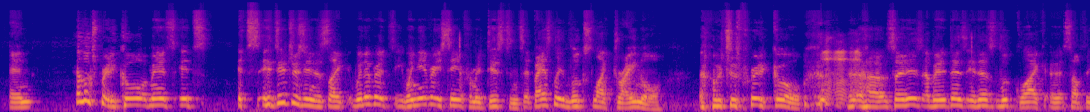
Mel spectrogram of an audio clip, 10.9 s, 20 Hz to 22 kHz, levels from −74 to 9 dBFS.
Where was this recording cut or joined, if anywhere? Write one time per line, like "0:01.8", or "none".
none

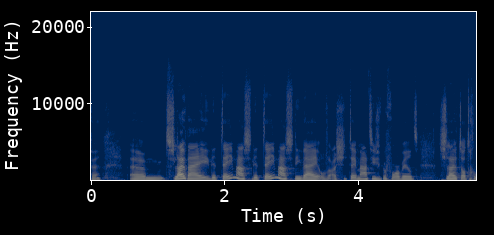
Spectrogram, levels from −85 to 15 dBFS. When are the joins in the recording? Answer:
0:01.4
0:02.4
0:04.3

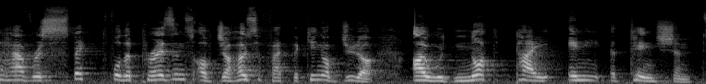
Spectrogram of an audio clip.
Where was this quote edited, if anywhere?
none

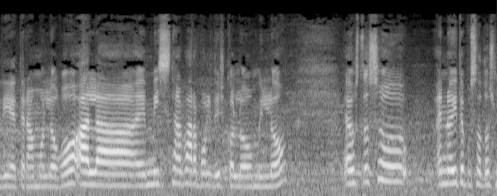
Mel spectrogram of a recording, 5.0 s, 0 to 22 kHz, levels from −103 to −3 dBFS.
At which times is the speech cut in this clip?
0:01.7

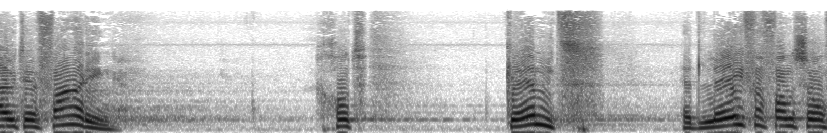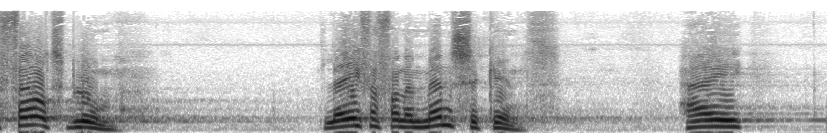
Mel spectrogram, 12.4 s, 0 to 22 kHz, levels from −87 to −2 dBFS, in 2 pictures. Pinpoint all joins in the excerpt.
none

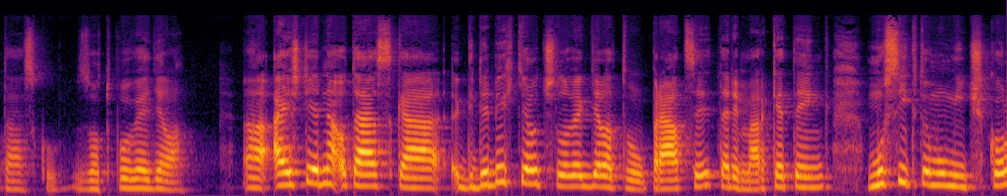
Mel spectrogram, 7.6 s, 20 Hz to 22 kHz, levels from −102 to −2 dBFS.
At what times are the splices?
none

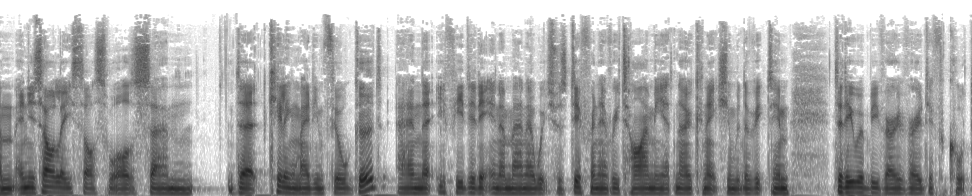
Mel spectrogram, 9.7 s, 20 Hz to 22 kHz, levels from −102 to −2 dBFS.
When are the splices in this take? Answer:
none

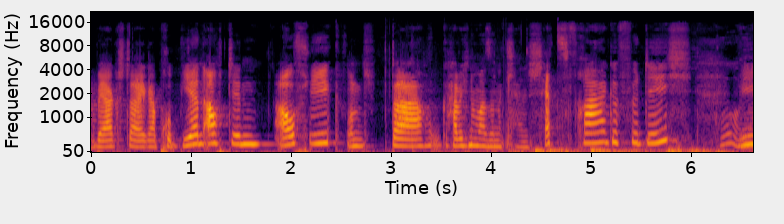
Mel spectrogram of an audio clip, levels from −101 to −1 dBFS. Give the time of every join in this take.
none

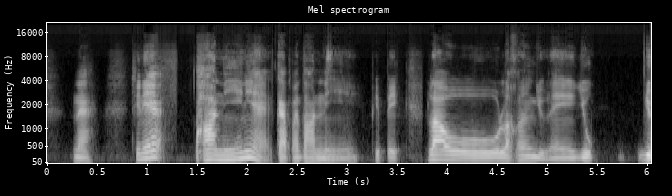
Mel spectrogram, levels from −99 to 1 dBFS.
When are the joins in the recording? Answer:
0:01.3
0:03.8

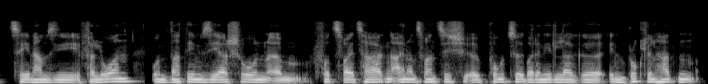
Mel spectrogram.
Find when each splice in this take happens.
0:01.4
0:05.3

